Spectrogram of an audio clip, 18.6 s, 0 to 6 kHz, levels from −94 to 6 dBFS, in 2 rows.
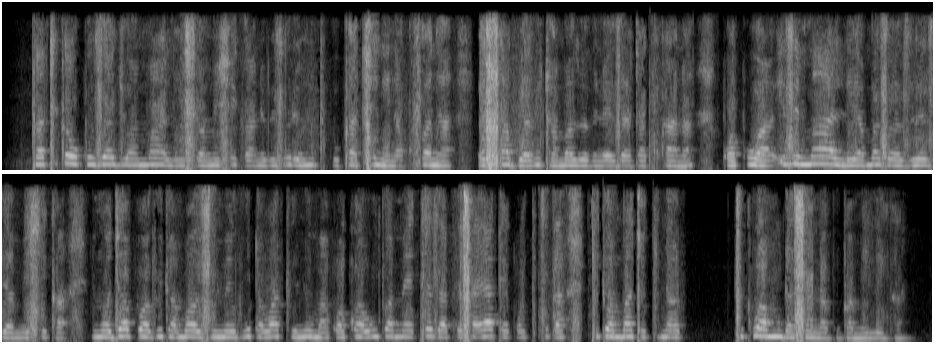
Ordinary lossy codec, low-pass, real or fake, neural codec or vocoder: AAC, 32 kbps; 5.4 kHz; real; none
